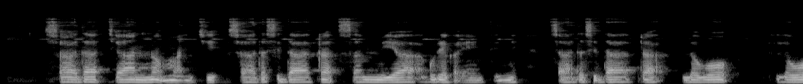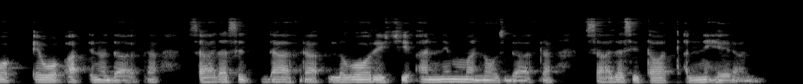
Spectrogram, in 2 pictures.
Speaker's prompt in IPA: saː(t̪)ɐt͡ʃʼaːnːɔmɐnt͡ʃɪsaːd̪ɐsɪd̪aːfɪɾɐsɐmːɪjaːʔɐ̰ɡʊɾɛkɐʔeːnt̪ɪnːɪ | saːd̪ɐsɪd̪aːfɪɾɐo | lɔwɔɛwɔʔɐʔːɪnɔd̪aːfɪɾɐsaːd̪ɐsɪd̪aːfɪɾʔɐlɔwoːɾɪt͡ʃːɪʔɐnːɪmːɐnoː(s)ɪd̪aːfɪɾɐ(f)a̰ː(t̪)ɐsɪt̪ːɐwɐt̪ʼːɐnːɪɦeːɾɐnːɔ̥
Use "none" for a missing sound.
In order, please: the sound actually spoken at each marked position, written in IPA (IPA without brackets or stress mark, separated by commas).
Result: d̪, s, s, d̪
